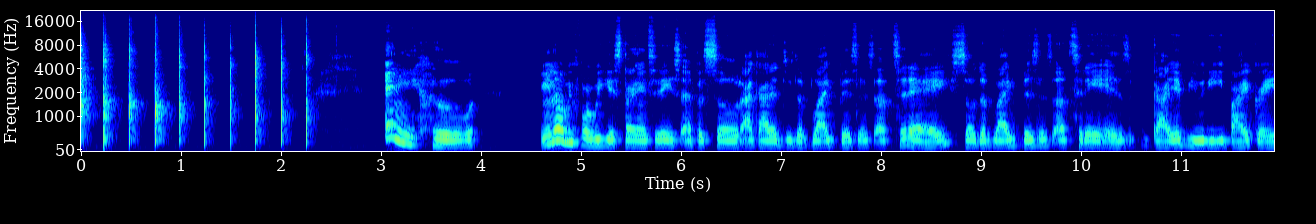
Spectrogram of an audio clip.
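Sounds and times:
hand clapping: 0:00.0 - 0:02.4
speech: 0:03.1 - 0:11.9.

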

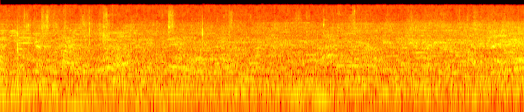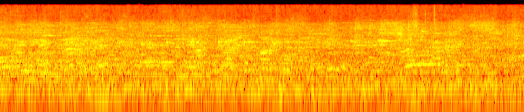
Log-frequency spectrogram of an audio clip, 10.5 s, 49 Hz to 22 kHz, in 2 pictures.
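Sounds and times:
footsteps: 0:00.0 - 0:02.6
babble of overlapping voices of a Christmas market crowd: 0:00.0 - 0:10.4.

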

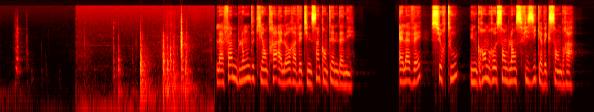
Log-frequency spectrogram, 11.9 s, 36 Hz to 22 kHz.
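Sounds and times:
heavy wooden church door creaking open on groaning hinges: 0:00.0 - 0:04.3
speech: 0:04.4 - 0:07.2, 0:08.0 - 0:11.6.

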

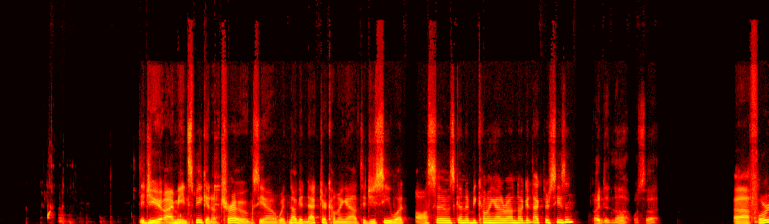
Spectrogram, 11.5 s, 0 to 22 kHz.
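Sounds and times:
beer pouring into a glass: 0:00.7 - 0:01.2
speech: 0:02.1 - 0:09.9, 0:11.0 - 0:11.5.

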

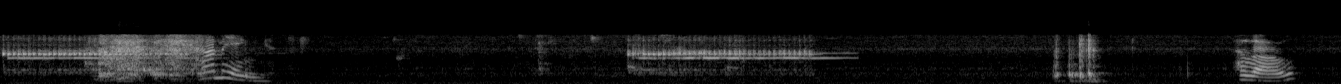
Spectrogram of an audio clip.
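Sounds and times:
telephone ringing: 0:00.0 - 0:01.1, 0:06.3 - 0:08.6
speech: 0:01.0 - 0:02.8, 0:12.5 - 0:13.0.

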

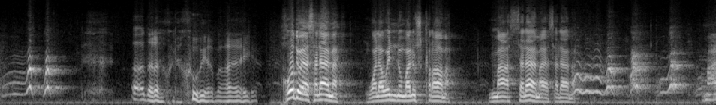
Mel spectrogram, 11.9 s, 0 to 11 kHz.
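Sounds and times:
dog whining: 0:00.0 - 0:01.1, 0:09.5 - 0:11.9
dog barking sharply: 0:00.4 - 0:01.2, 0:09.5 - 0:11.8
speech: 0:02.2 - 0:07.6, 0:08.2 - 0:09.7.

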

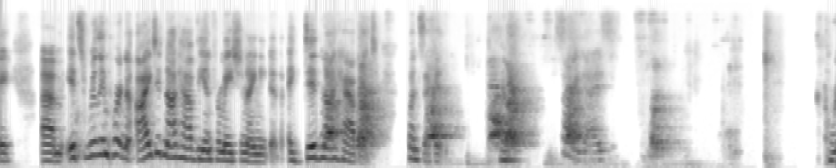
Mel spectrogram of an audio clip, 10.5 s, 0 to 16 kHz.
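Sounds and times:
speech: 0:00.0 - 0:08.4
dogs barking: 0:04.0 - 0:07.4, 0:08.1 - 0:08.6.

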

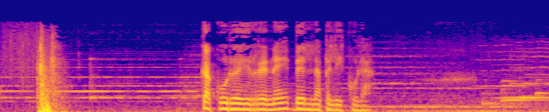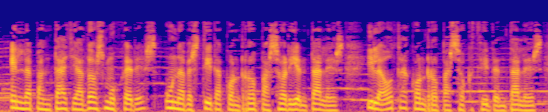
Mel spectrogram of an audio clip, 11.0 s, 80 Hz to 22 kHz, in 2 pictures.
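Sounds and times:
door closing with a dull solid thunk: 0:00.4 - 0:00.8
speech: 0:02.0 - 0:03.8, 0:05.6 - 0:10.9.

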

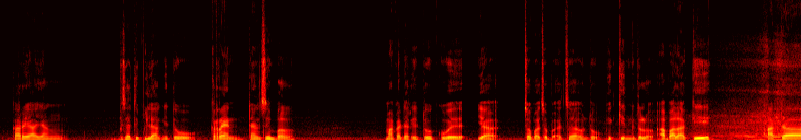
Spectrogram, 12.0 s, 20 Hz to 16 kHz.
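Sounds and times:
speech: 0:00.2 - 0:01.1, 0:01.7 - 0:04.5, 0:05.8 - 0:11.9
motorcycle engine droning past: 0:07.8 - 0:11.9.

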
